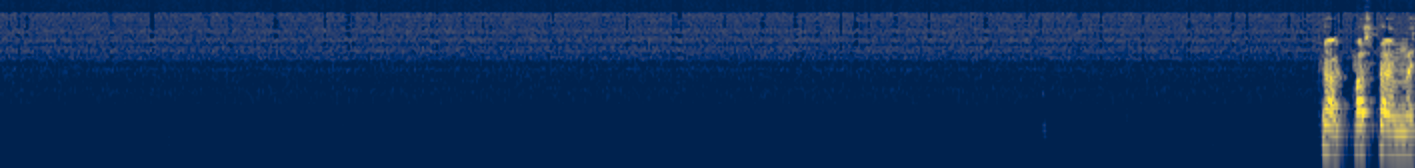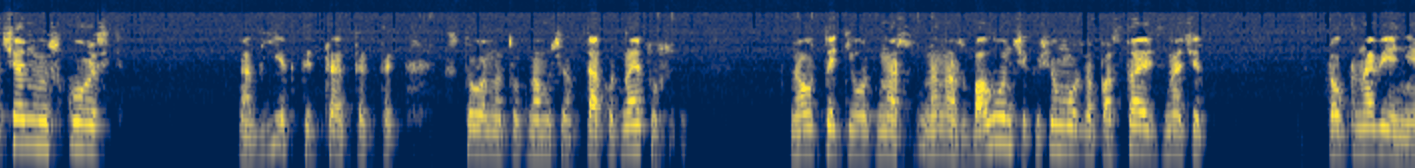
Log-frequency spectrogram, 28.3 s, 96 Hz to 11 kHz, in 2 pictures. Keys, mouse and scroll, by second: 10.8-13.6 drag, 18.6 drag, 22.4 click, 27.4 click.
